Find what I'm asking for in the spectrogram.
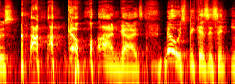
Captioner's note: laugh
